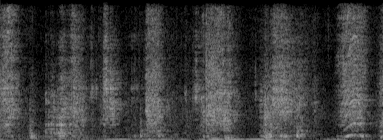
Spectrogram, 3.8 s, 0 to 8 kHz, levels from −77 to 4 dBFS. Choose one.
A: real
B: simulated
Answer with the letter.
A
